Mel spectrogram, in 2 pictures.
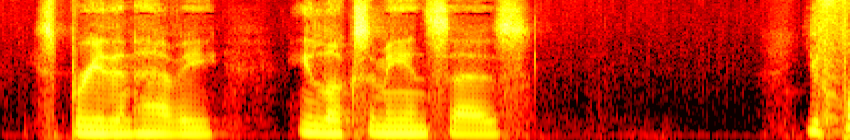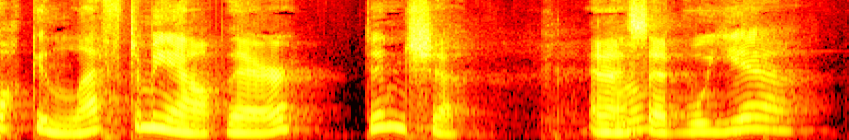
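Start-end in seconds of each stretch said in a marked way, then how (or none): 4.0-6.5 put-on slight Scottish-sounding accent. Retelling what a man said after stumbling out of the ocean, Scottish accent. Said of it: "that kind of sounded Scottish".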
